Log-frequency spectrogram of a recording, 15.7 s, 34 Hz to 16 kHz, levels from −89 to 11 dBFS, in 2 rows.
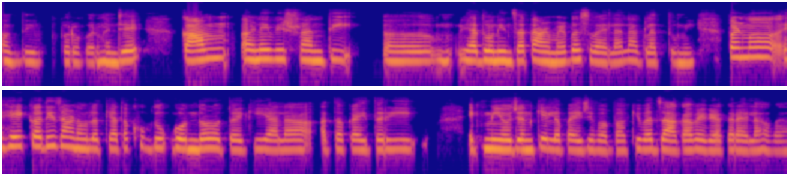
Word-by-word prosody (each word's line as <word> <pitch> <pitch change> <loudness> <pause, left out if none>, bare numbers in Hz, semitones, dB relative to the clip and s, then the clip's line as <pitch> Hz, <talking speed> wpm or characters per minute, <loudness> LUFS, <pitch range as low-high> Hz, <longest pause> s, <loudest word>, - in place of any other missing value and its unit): अगदी 205 -1 -4 0.3
बरोबर. 195 -1 -7
म्हणजे 210 +2 +2 0.5
काम 235 +4 +7 0.3
आणि 245 +1 +5
विश्रांती 235 -1 -1 0.4
अ, - - -1 0.8
या 220 -1 +5
दोन्हींचा 220 -1 +4
ताळमेळ 210 -3 +3
बसवायला 205 -5 -2
लागलात 210 -3 -5
तुम्ही. 190 0 -6 0.4
पण 285 0 +6
मग 290 0 +3 0.2
हे 260 0 +6
कधी 265 0 +4
जाणवलं, 225 -5 +1
की 220 - -3
आता 215 +1 -2
खूप 250 -5 -11
दु 235 -1 0
गोंधळ 220 0 +4
होतोय 205 -2 -2
की 220 0 -9
याला 205 -1 -2 0.3
आता 210 +1 -4
काहीतरी 210 +1 -3 0.7
एक 205 -1 -3
नियोजन 210 -1 +4
केलं 215 -3 +1
पाहिजे 205 0 -2
बाबा 195 0 -6
किंवा 215 -1 -1
जागा 205 -1 +2
वेगळ्या 200 -2 -2
करायला 195 -1 -3
हव्या? 190 -2 -10
215 Hz, 145 wpm, -19 LUFS, 200-230 Hz, 0.8 s, काम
